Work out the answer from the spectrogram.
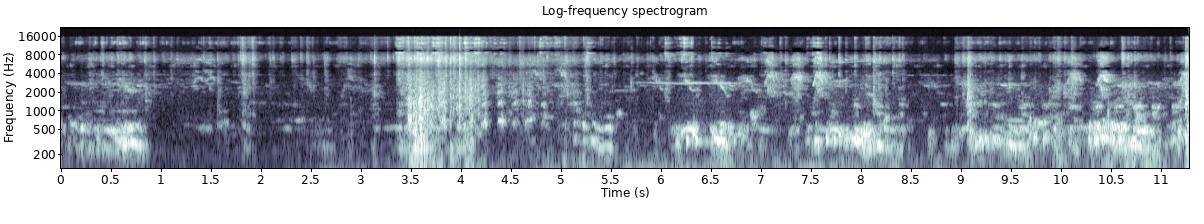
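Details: A young breeding pair of kanta kash pigeons coo in low throaty phrases, interrupted by a loud burst of wing flapping, then more cooing bouts over a low hum.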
